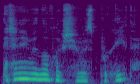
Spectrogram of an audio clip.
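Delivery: fast tense whisper; hushed whisper. Acted. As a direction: whisper it like a secret by candlelight. Tense ghost story, hushed.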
